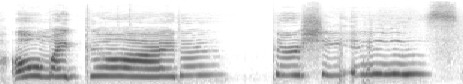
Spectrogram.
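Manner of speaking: high, slow, drawn-out squeal of joy; delighted squeal. Real, not acted. Streamer finds her lost pony picture, squealing with joy. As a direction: gush over a long-lost favorite toy.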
